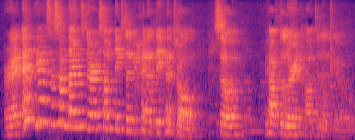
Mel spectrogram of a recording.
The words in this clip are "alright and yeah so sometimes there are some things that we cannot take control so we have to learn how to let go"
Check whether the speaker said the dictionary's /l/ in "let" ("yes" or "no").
yes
